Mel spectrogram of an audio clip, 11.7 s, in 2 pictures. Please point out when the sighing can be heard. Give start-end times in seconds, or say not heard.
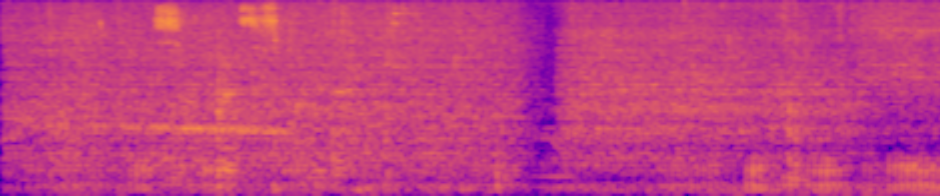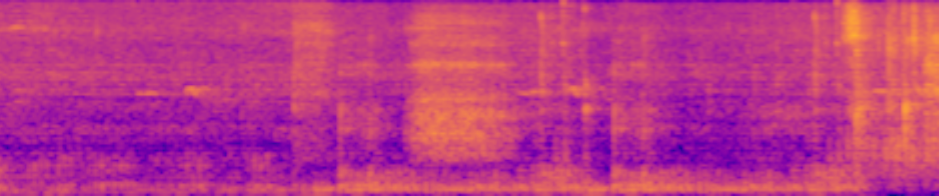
0.7-2.2, 7.6-9.1.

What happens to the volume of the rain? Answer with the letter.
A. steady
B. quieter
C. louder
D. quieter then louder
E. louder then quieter
B.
